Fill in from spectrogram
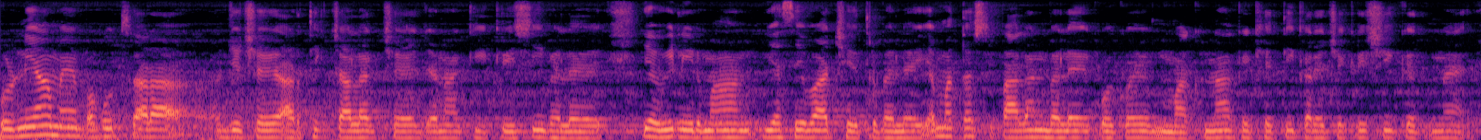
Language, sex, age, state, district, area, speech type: Maithili, male, 30-45, Bihar, Purnia, rural, spontaneous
